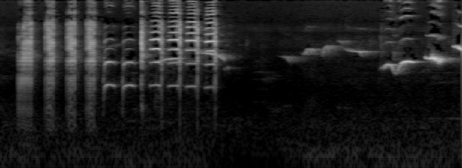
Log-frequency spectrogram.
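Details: Nias hill myna song for training songbirds: a run of loud harsh pulsed notes, then evenly repeated nasal ringing notes, a short pause, and rising and falling clear whistles.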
